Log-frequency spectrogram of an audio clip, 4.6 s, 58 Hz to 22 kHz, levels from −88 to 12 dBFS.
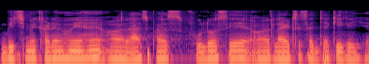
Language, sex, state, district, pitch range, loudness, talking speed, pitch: Hindi, male, Bihar, Katihar, 95-100 Hz, -16 LUFS, 220 wpm, 100 Hz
